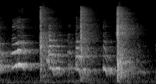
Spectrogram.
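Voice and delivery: very high, breathy giggle; high laugh. Real, not acted. Laughing at her own boast, squealing laugh.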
